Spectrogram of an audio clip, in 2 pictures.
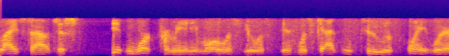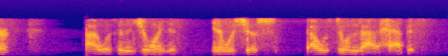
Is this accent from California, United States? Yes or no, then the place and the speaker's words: yes; Oakland, California, United States; I was, you know, born and raised in East Oakland. Most of my life I lived in East Oakland.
